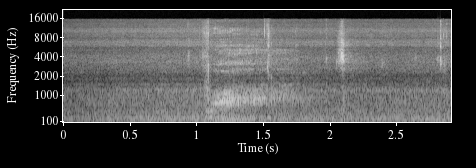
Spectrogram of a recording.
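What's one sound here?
A man slurps noodles close by.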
